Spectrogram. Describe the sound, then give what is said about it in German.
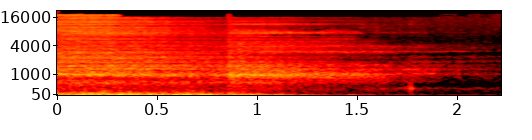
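A deep breath taken during a guided breathing exercise, in through the nose and out through the mouth. One long, airy exhale starts fuller and slowly fades into quiet. “Atme durch die Nase ein und durch den Mund aus.”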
